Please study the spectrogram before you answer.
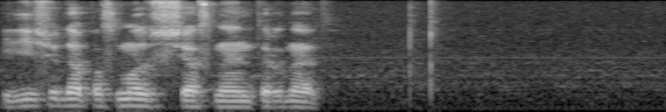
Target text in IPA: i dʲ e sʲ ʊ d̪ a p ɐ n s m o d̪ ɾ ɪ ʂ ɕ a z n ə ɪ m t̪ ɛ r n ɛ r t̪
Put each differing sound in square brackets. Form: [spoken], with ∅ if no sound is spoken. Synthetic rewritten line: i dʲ [i] sʲ ʊ d̪ a p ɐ [∅] s m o [t̪] ɾ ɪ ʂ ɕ a [s] n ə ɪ [n] t̪ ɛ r n ɛ [∅] t̪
